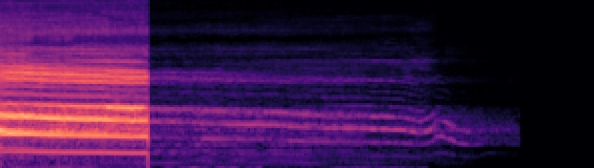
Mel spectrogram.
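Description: A loud crying wail, its pitch sagging slightly, that cuts off sharply about a second in. A quieter, lower trailing wail follows, wavering near the end and fading out by about three and a half seconds.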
